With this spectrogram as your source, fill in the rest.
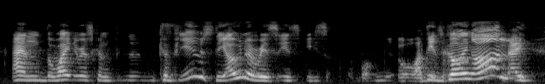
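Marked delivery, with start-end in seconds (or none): none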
